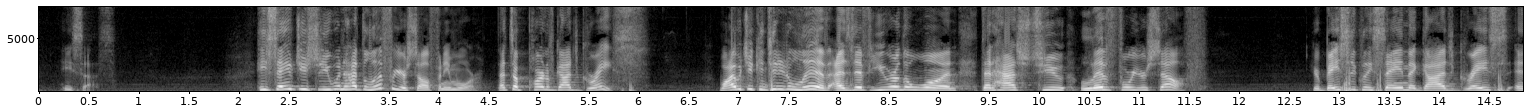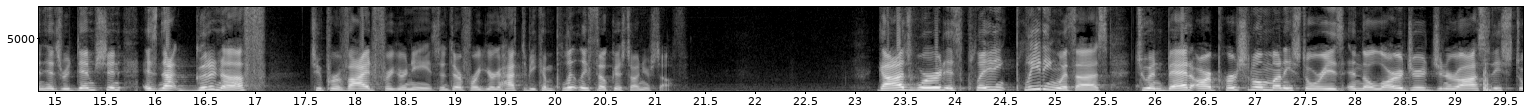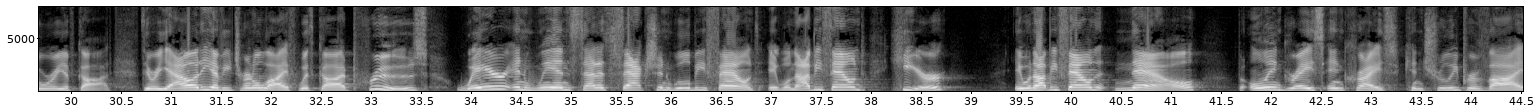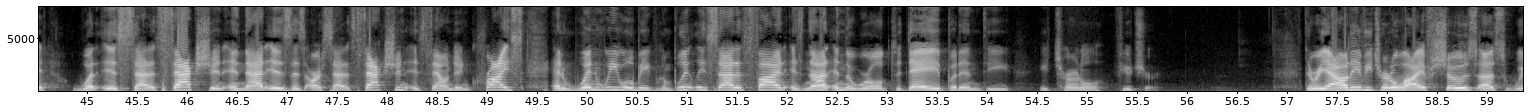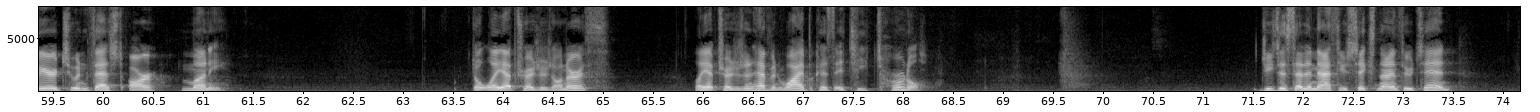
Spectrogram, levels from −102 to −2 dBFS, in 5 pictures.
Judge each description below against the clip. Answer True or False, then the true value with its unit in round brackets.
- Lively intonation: True (6.3 semitones)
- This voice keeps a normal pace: True (150 wpm)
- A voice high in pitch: False (180 Hz)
